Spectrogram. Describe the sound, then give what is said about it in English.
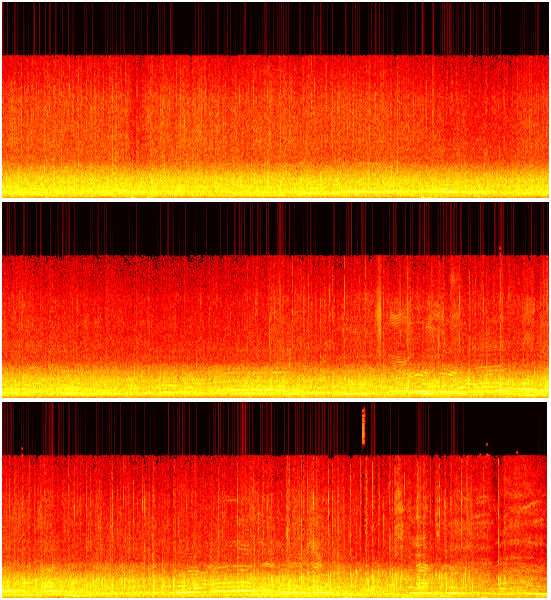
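A church audience claps unto the Lord steadily and loudly for about twenty-five seconds, the dense applause broken by scattered voices and a few sharper claps standing out above the crowd. “Clap your unto the Lord today.”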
